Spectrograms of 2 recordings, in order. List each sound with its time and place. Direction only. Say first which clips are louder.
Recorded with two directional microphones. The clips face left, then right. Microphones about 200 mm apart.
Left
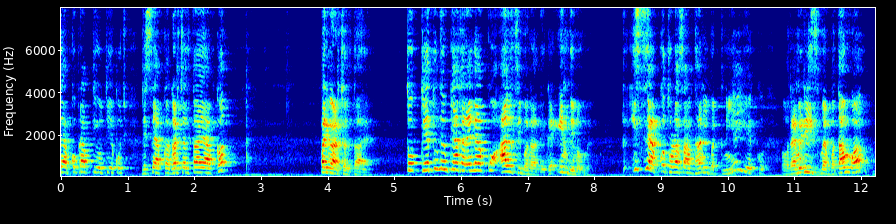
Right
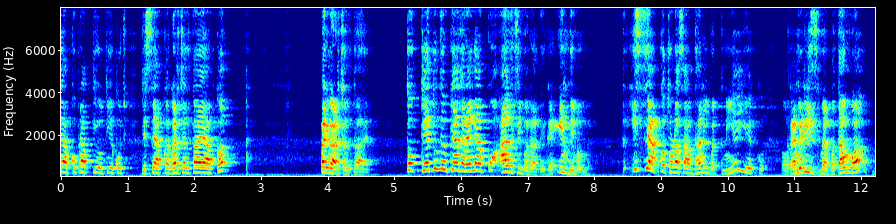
0.0 s a woman's voice: right 1 dB; 15° right (ahead or behind)
3.8 s a woman's voice: right 2 dB; 15° right (ahead or behind)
